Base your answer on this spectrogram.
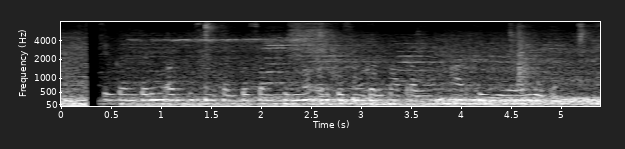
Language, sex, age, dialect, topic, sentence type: Marathi, female, 25-30, Southern Konkan, banking, statement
